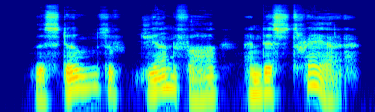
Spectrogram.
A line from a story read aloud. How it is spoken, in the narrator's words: he murmured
